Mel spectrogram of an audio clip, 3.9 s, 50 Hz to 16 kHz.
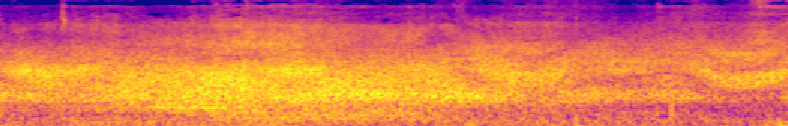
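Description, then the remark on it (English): Around twenty heavy semi trucks roar past in a steady, continuous rumble, deep engine and tire noise swelling slightly as they pass, loud throughout with no talking. “dang, oh my god, there's like 20 semi trucks driving by only when I need to record.”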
